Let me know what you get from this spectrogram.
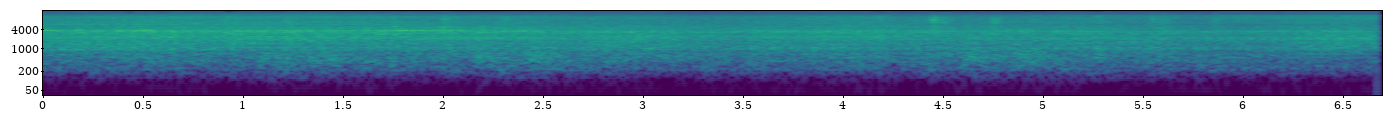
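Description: A red DB Regio multiple-unit train rolling past over the station tracks: a steady rushing noise of wheels on rail, with a faint high wheel squeal fading out early on.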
